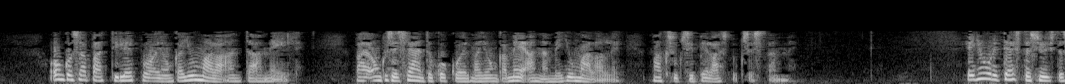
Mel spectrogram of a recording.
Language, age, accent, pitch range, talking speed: Finnish, 50-69, native, 145-185 Hz, 120 wpm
